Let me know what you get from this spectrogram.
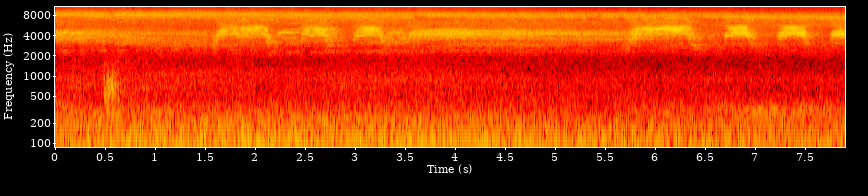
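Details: Higurashi, the evening cicada, in Japan, giving bursts of quick high, buzzy pulses that swell and fade in short series, above a steady piercing insect drone; one brief lower chirp near the start.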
